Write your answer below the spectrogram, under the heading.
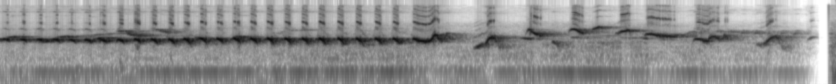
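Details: White-rumped shama lure song meant to stir another bird into answering and singing steadily: a fast, even trill of about four notes a second near one pitch for two seconds, then jumbled rising and falling whistled notes over a low steady hum.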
